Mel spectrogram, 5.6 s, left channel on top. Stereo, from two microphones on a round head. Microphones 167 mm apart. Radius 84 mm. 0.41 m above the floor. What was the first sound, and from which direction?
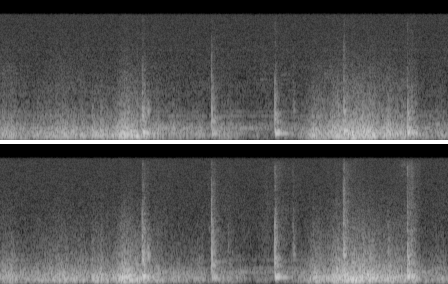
Footsteps, 45° right (ahead or behind).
